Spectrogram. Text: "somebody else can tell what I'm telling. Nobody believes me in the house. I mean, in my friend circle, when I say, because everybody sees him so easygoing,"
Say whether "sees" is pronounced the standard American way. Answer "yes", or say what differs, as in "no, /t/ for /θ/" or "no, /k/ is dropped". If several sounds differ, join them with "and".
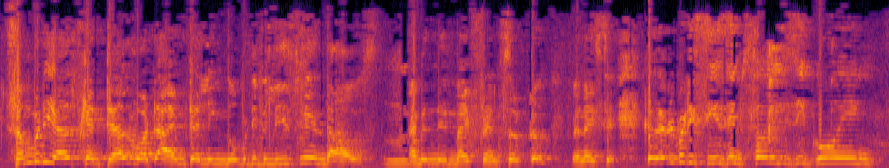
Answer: yes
